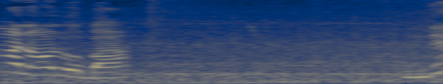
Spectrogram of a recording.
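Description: A woman's voice for a moment, then a steady background of street traffic noise with a faint low hum.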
